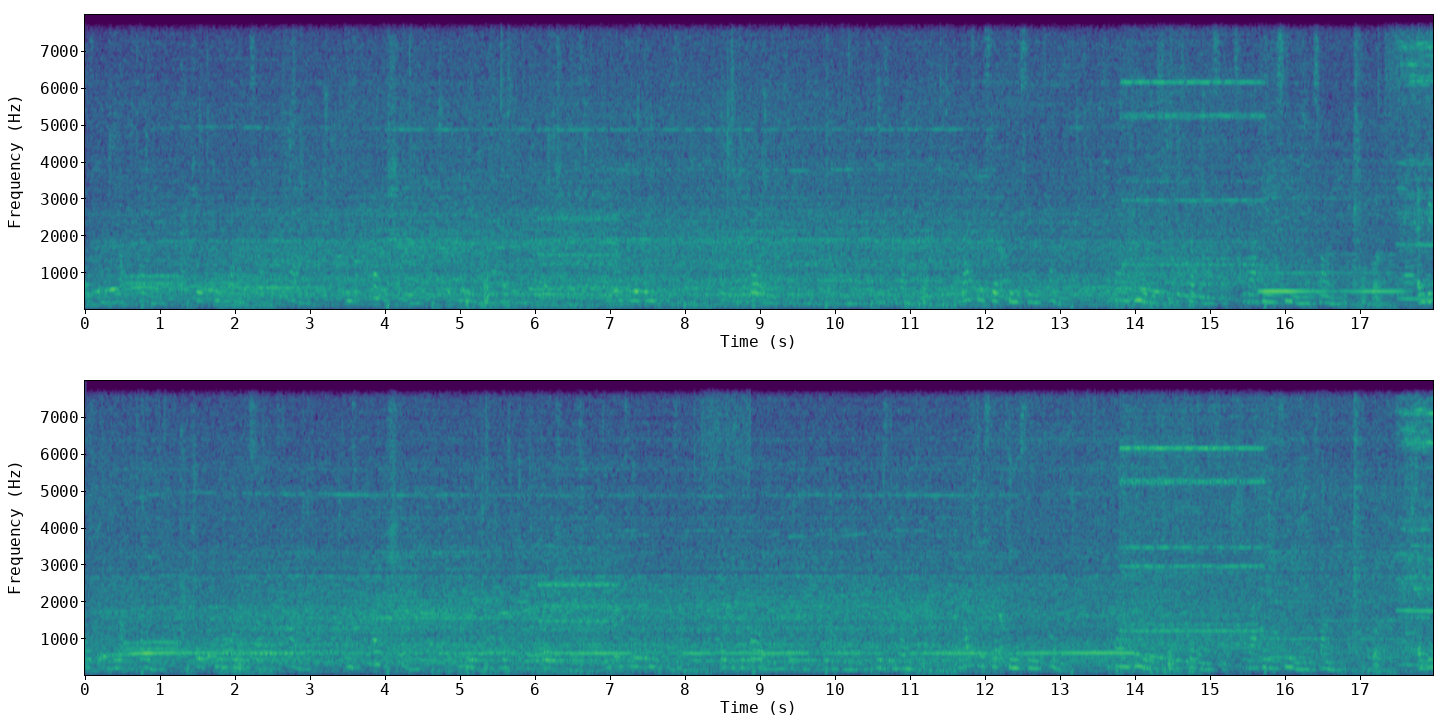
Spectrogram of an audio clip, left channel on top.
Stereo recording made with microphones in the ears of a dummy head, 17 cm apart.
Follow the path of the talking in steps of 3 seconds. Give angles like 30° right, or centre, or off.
20° right, 20° right, 20° right, 20° right, centre, 30° left.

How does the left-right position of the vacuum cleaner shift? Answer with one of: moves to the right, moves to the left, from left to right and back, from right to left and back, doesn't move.
doesn't move.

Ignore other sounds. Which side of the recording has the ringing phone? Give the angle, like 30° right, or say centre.
60° right.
